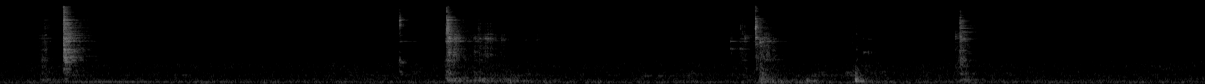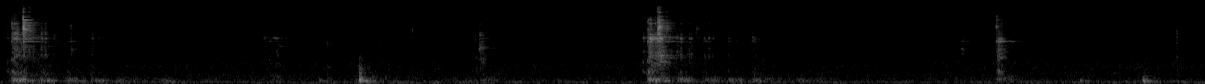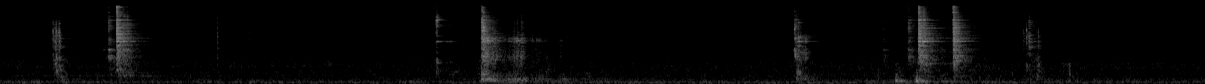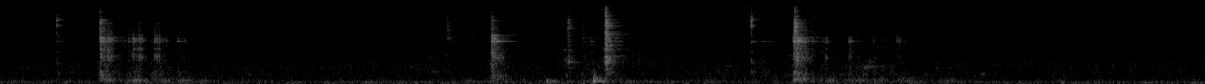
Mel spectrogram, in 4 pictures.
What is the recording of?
FOLEY Ext Gate Metal 001
This is a metal latch on a gate, which I'm opening, and it closes automatically with a spring. Nice latch sounds. Night exterior.
Recorded with: Sanken CS-1e, Fostex FR2Le
close, gate, hinge, latch, metal, open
